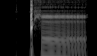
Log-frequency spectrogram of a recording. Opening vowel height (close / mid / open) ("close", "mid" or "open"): mid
